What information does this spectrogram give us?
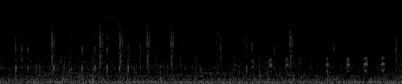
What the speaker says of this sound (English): Rad chicken. That's not gonna help me.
